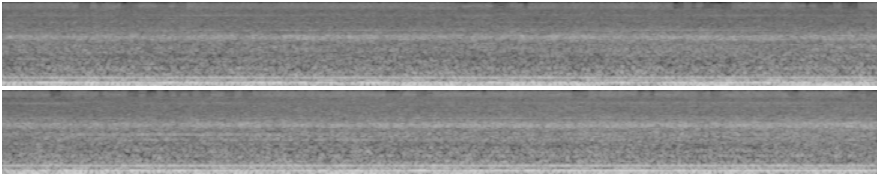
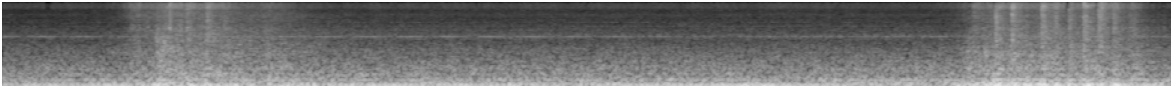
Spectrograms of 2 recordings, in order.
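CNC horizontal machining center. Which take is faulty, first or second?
second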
